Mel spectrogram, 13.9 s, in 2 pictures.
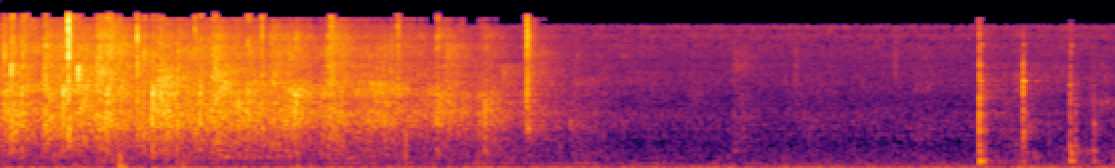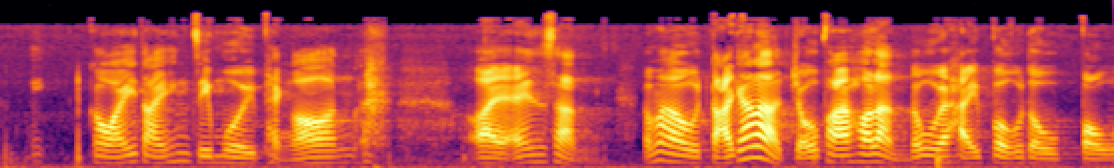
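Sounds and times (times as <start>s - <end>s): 
audience applauding: 0.0s - 3.5s
speech: 7.6s - 13.9s.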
